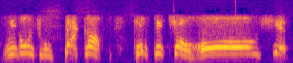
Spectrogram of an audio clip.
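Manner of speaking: high, eager imitation in a Japanese accent, slowing at the end; mock Japanese accent. Woman proposing to back up the sub, mock Japanese accent. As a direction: pitch up her bright idea in a Japanese accent. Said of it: "She goes".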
